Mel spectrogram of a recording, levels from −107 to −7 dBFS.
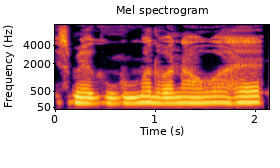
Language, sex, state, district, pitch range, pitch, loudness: Hindi, male, Bihar, Samastipur, 150-165 Hz, 155 Hz, -18 LUFS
